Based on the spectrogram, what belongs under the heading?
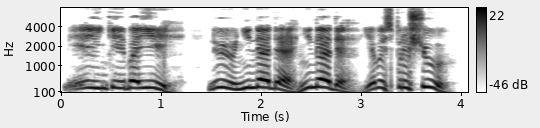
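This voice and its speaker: A terrified middle-aged dealer, voiced by a man reading an audiobook, begs for his life in a high, strained voice. His pleading runs babbling and near tears, husky and dark in tone. The reading is close and dry. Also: huge pitch swings, fairly quick, no echo, muffled recording, heavily acted.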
